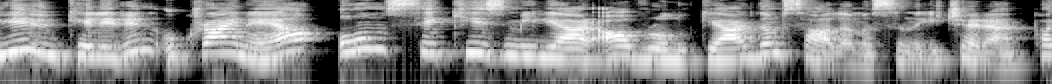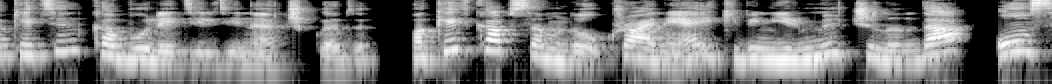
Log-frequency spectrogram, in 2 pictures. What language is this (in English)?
Turkish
